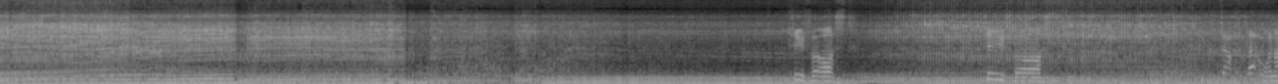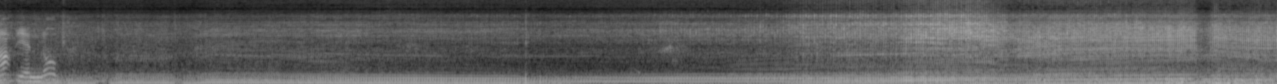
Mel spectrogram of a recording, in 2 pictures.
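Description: A motorcycle engine roars close by, its pitch rising and falling as it speeds up and slows down.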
